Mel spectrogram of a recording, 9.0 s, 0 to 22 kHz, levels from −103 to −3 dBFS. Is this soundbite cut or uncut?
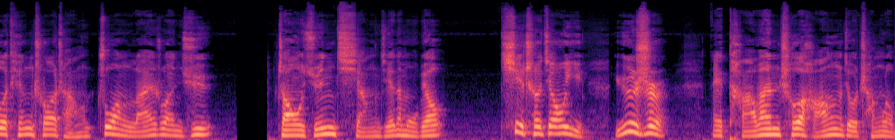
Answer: cut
